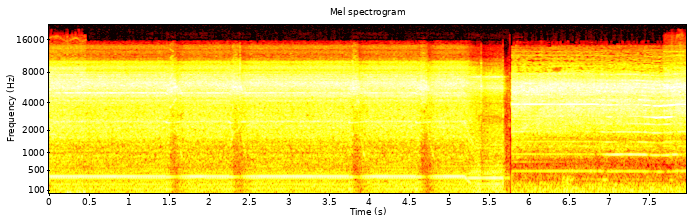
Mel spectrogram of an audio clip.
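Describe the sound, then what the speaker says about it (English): Power tool, a router or sander, working the edges of wooden baby crib slats, a steady loud whine running continuously for most of the span, briefly cutting out near the end before resuming at a slightly different pitch. "And all of those had to be routed on the edges and sanded up to 220 grit."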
